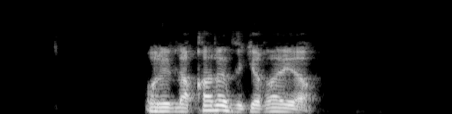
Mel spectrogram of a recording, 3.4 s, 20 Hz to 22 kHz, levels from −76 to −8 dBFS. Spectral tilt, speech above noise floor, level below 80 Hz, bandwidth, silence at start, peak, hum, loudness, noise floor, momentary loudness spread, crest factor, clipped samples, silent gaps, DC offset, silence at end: -7.5 dB/octave; 60 dB; -50 dBFS; 7 kHz; 1.1 s; -2 dBFS; none; -17 LUFS; -76 dBFS; 5 LU; 18 dB; under 0.1%; none; under 0.1%; 1.05 s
